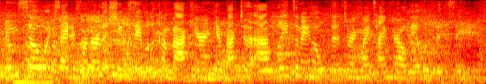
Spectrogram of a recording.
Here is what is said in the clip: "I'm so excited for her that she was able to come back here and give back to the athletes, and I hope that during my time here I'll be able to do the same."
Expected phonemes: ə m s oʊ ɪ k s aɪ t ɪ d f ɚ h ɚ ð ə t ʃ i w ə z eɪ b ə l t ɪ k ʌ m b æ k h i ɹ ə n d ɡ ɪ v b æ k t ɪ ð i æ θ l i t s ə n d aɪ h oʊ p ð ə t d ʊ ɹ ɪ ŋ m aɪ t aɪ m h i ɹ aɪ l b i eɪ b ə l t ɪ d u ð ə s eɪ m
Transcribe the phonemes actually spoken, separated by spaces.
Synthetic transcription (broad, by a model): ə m s oʊ ɪ k s aɪ t ɪ d f ɚ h ɚ ð ə t ʃ i w ə z eɪ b l t ɪ k ʌ m b æ k h i ɹ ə n ɡ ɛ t b æ k t ɪ ð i æ θ l i t s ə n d aɪ h oʊ p ð ə t d ʊ ɹ ɪ ŋ m aɪ t aɪ m h i ɹ aɪ l b i eɪ b l t ɪ d u ð ə s eɪ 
